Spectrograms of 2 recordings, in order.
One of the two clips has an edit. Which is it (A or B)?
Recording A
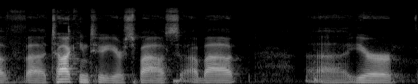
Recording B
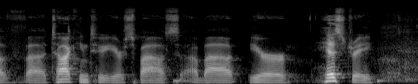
B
